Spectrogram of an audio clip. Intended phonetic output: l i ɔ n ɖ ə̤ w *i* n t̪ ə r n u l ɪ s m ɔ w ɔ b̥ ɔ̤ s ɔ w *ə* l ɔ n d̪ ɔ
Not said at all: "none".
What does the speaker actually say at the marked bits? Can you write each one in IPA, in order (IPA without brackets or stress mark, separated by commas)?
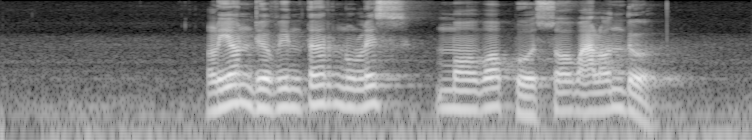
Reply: i, a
